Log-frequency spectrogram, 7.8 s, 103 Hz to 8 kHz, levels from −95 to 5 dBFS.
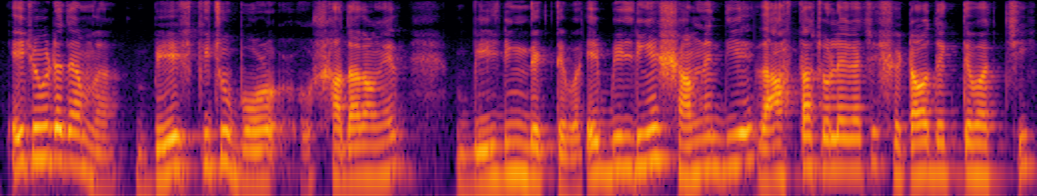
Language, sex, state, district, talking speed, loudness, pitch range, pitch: Bengali, male, West Bengal, Dakshin Dinajpur, 175 wpm, -19 LUFS, 155-200 Hz, 180 Hz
